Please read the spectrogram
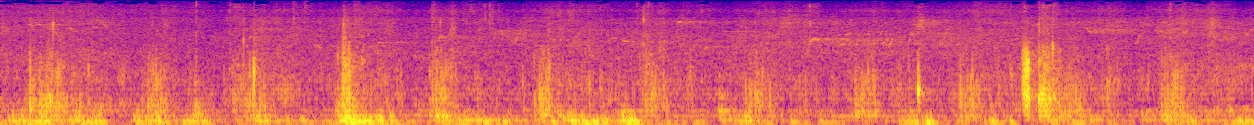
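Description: Footsteps walking along a floating marina dock, an uneven string of knocks and taps.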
